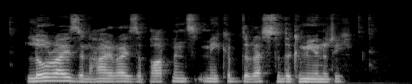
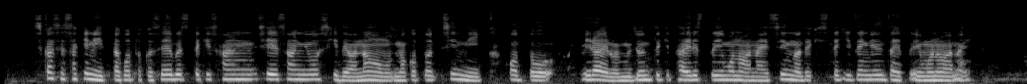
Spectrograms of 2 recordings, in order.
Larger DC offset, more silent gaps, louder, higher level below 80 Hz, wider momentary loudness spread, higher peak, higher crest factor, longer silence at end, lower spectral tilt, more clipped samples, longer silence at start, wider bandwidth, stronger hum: neither; neither; about the same, -22 LUFS vs -21 LUFS; about the same, -56 dBFS vs -56 dBFS; about the same, 9 LU vs 7 LU; about the same, -6 dBFS vs -6 dBFS; about the same, 18 dB vs 14 dB; second, 0.4 s vs 0.55 s; second, -5 dB/octave vs -7.5 dB/octave; neither; about the same, 0.25 s vs 0.35 s; about the same, 11.5 kHz vs 11 kHz; neither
